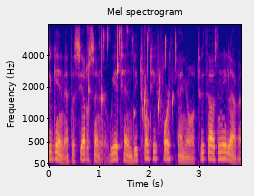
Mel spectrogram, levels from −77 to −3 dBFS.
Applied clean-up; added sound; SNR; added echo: none; Drip; 9 dB; none.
